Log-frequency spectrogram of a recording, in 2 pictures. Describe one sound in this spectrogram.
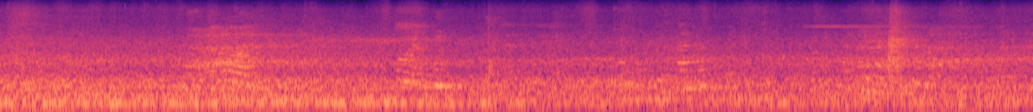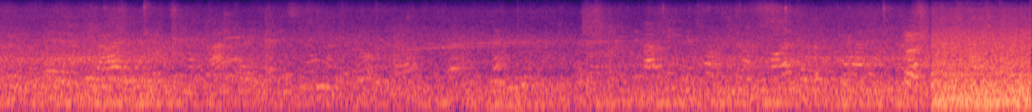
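Adult men talk with each other nearby.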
